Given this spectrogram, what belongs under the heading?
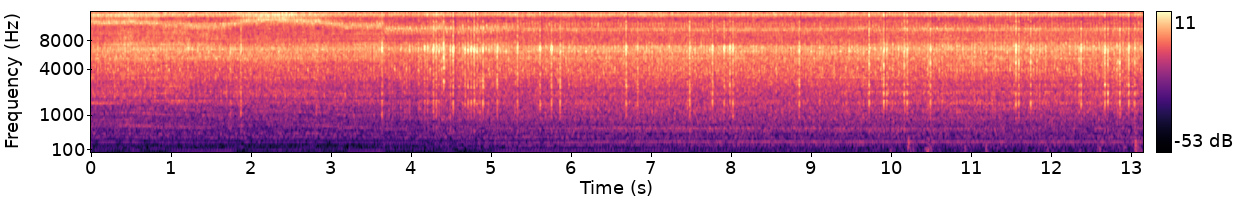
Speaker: see now that the air conditioner has been turned on, you can hear the rattling sound coming from the tensioner.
